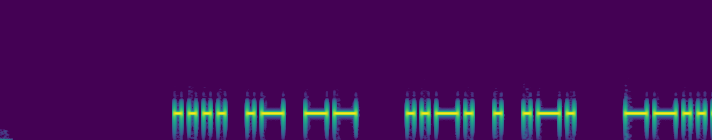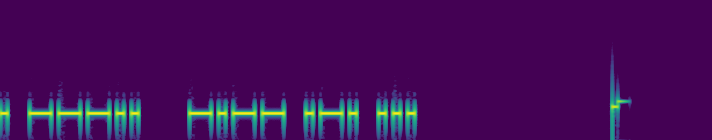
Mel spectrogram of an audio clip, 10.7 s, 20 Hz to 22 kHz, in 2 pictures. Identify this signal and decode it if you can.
Morse code, heard as a keyed tone, about 21 wpm, 700 Hz. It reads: HAM FER 78 YRS
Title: Practice QSO - Exchange 3 - More Info - 22wpm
